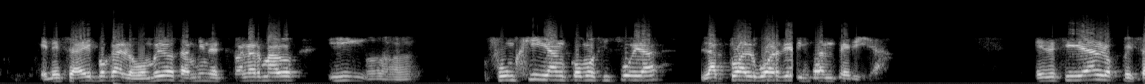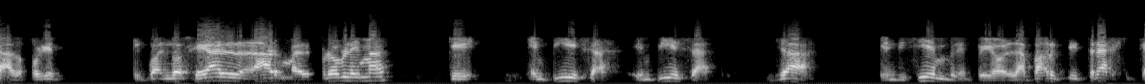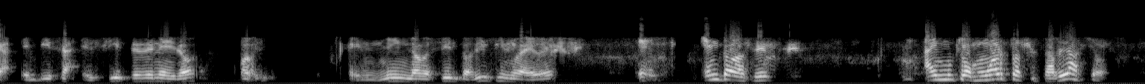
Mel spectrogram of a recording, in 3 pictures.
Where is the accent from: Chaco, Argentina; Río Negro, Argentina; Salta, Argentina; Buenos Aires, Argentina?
Buenos Aires, Argentina; Y yo de esto entiendo mucho porque me crié en Villa Crespo, ¿no?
